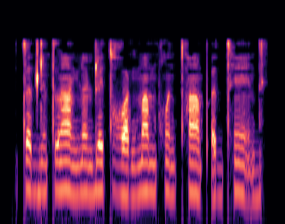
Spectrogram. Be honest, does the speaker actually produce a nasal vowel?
yes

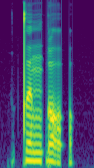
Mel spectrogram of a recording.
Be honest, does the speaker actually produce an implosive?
yes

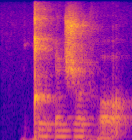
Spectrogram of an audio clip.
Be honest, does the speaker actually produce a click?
yes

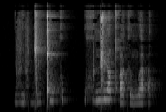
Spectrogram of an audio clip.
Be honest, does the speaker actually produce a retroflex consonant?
no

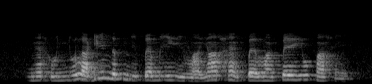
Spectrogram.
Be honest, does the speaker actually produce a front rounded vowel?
no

